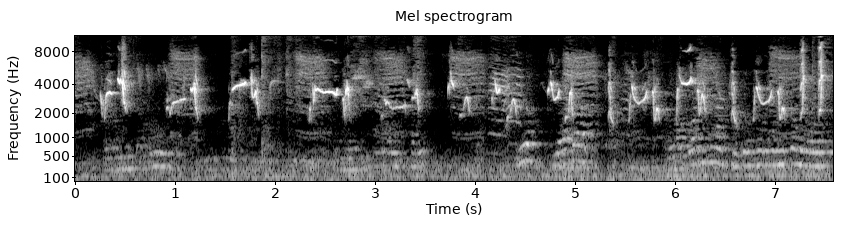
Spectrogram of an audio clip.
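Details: Long-tailed shrike in a lively tutor song: a varied run of high chirps, twisting whistled notes and short scratchy phrases, delivered in quick irregular bursts.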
